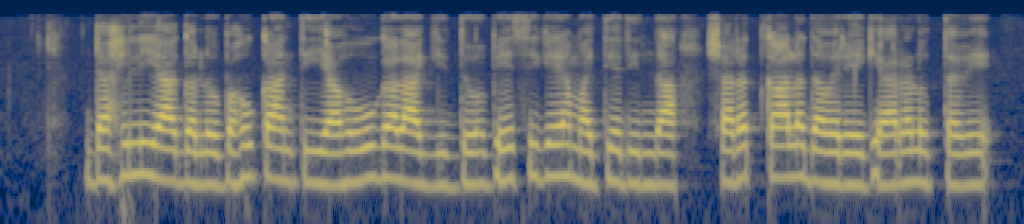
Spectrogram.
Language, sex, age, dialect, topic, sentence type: Kannada, female, 46-50, Coastal/Dakshin, agriculture, statement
